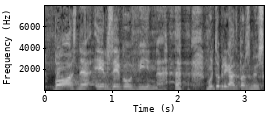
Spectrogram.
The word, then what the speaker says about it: Bósnia Herzegovina: eu fiz esta pergunta como se pronuncia ele me disse Bósnia Herzegovina Muito obrigado para os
